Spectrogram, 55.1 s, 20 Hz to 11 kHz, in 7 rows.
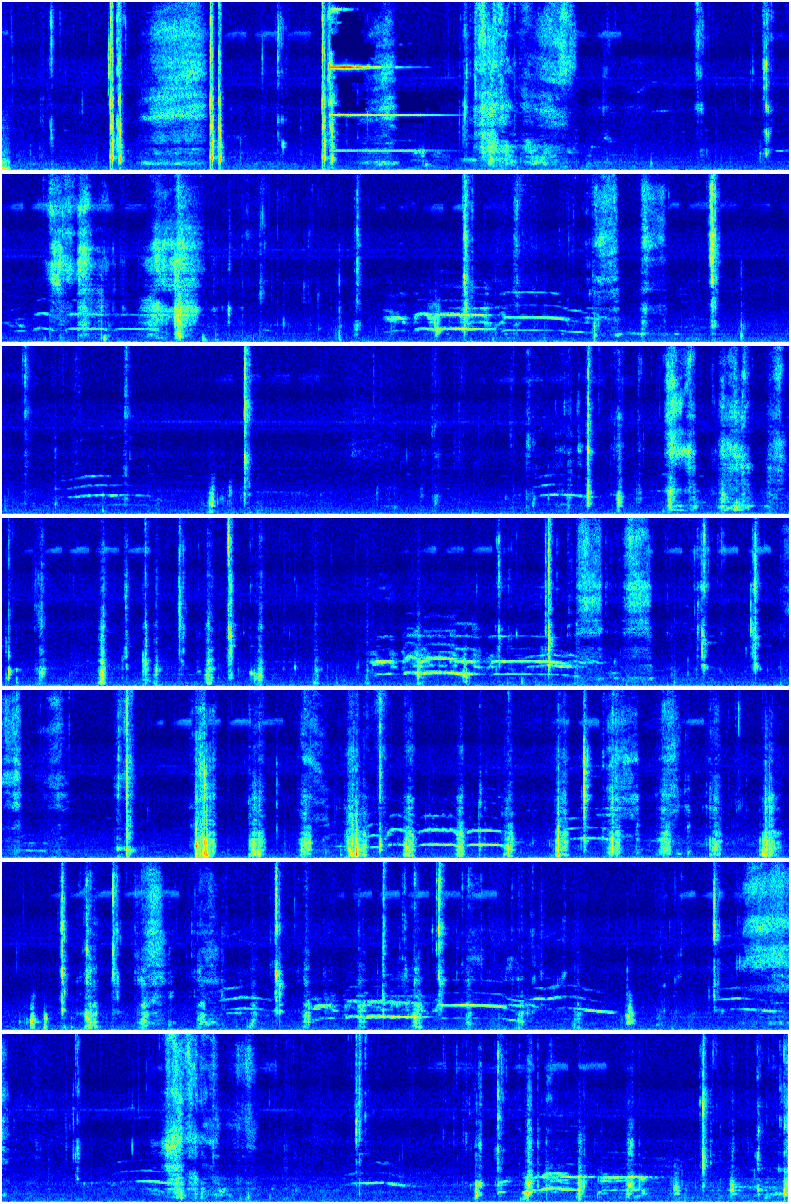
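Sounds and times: rooster crowing: 0:07.9 - 0:09.6, 0:11.7 - 0:14.0, 0:27.2 - 0:29.8, 0:34.8 - 0:37.7, 0:41.6 - 0:45.2, 0:50.7 - 0:54.1
chewing and lip-smacking: 0:09.6 - 0:11.6, 0:19.4 - 0:27.9, 0:28.5 - 0:50.9, 0:51.5 - 0:55.0.

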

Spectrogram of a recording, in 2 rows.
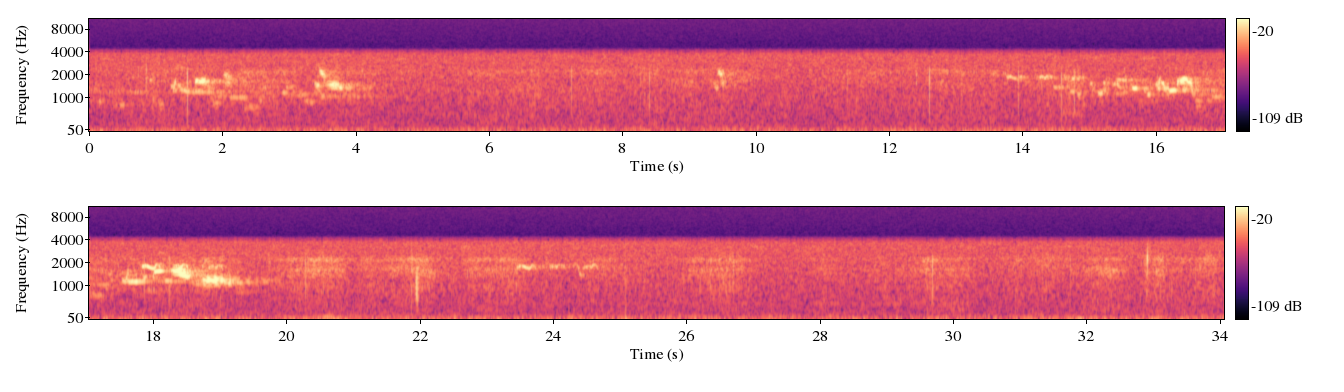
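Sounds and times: faint whistled bird calls: 0:00.0 - 0:04.4, 0:05.7 - 0:10.0, 0:12.4 - 0:25.2, 0:29.1 - 0:34.0.

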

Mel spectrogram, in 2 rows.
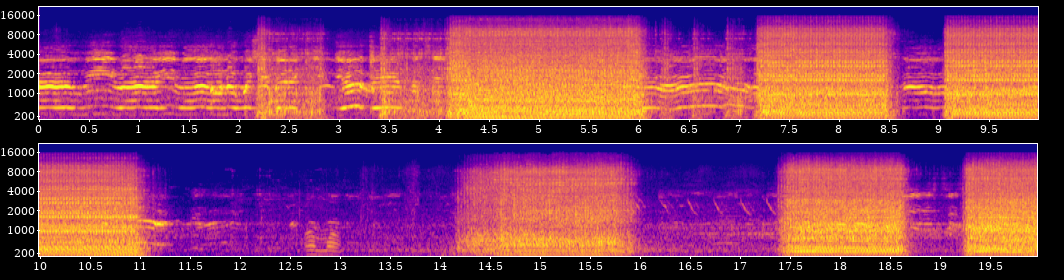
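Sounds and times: rapped vocals: 0:00.0 - 0:19.9
heavy bass blasts buzzing: 0:02.2 - 0:06.2.

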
